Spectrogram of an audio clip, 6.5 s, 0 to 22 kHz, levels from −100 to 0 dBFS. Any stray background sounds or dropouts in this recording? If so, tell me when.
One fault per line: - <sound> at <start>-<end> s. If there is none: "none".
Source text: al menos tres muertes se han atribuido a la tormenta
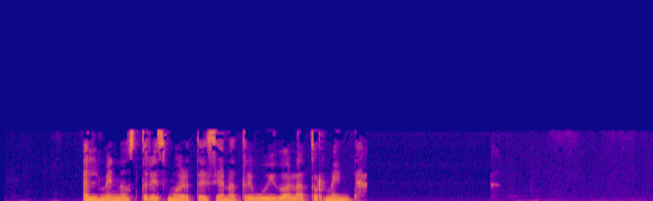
none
